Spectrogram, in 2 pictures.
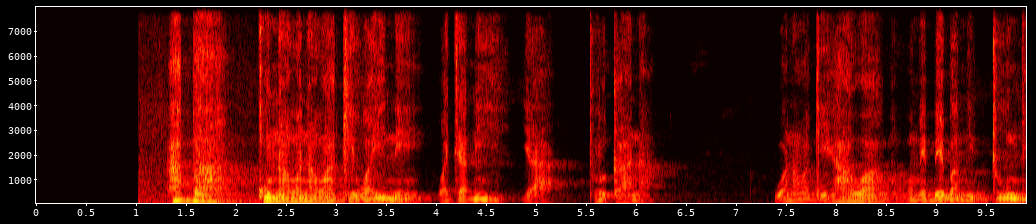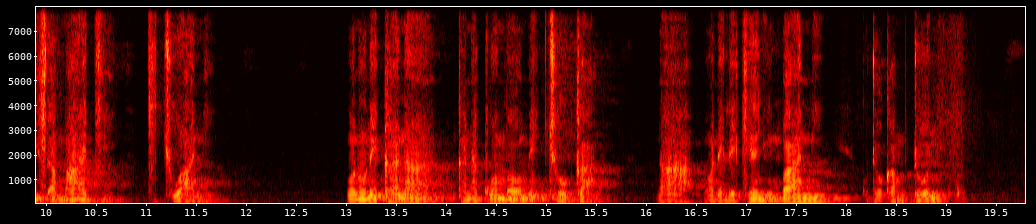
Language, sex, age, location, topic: Swahili, male, 18-24, Nakuru, health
